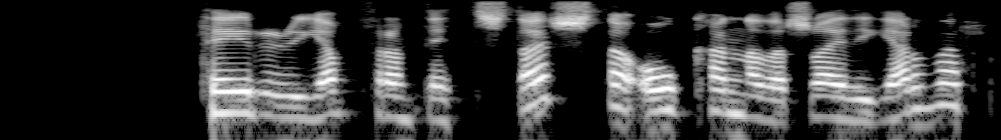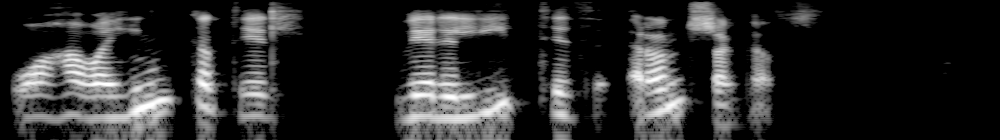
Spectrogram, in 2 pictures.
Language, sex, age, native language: Icelandic, female, 30-39, Icelandic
